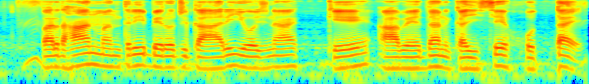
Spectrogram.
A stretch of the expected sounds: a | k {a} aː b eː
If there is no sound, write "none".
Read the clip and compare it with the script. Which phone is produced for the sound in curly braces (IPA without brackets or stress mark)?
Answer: e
